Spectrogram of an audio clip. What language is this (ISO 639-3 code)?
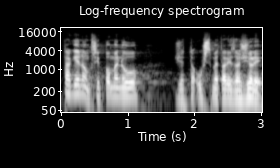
ces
